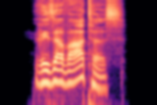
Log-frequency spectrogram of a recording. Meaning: genitive singular of Reservat
- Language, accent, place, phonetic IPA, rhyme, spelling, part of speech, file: German, Germany, Berlin, [ʁezɛʁˈvaːtəs], -aːtəs, Reservates, noun, De-Reservates.ogg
